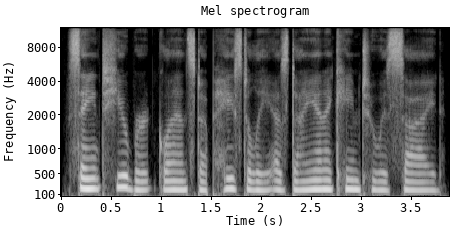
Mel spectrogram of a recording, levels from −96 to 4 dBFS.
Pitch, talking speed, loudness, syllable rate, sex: 185 Hz, 170 wpm, -17 LUFS, 4.3 syllables/s, female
